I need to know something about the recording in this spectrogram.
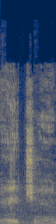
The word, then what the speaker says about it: Etienne: He told us that everyone's been pronouncing his name wrong. It's like Achan or something, which is weird.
